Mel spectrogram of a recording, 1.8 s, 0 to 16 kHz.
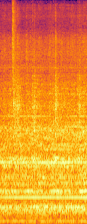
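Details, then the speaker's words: Lincoln Power MIG 210 MP after drive motor replacement, dry feed with no gas and wire feed speed raised: smooth, steady mid-pitched motor whine with light regular ticking from the rolls; the new feed motor runs cleanly and feeds wire. "Drive motor sounds a lot better than the old one did it's actually working so that's a positive"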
